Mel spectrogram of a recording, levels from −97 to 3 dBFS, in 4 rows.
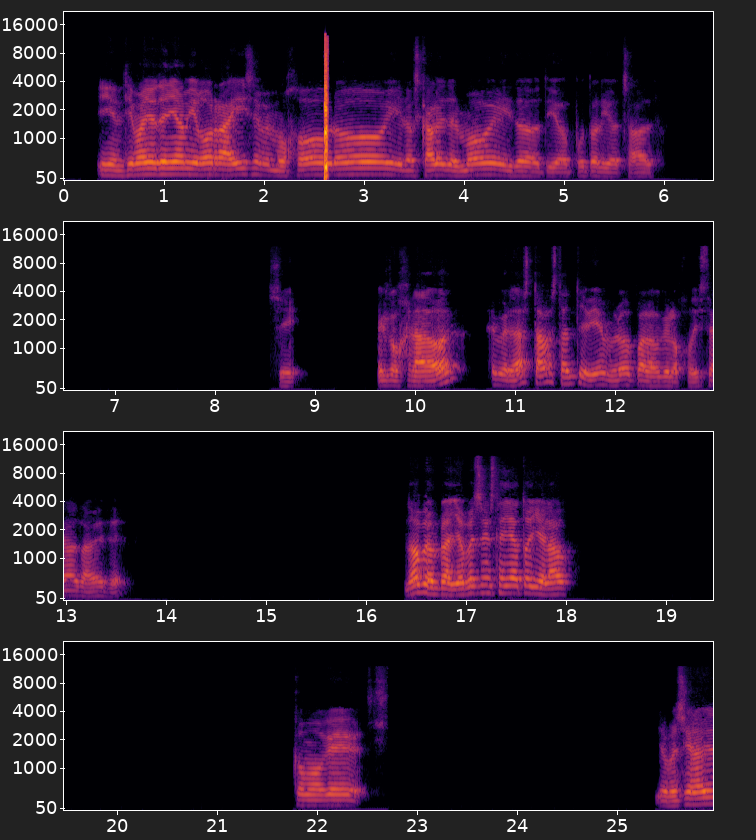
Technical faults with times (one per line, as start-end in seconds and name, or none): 2.58-2.63 damaged data in a compressed stream
10.38-10.41 damaged data in a compressed stream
